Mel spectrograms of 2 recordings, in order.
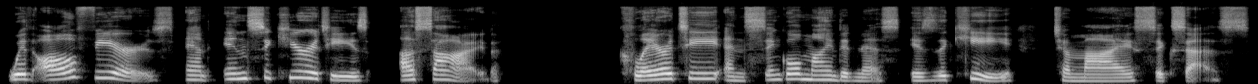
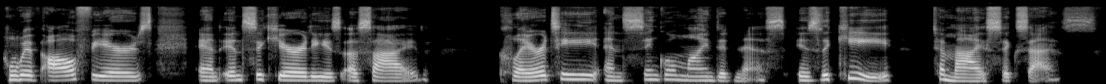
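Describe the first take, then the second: First: It is said firmly, with strong conviction. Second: It is said plainly, without special conviction.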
